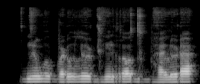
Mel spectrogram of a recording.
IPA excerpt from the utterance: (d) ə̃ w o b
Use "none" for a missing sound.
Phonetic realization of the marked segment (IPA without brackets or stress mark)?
d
